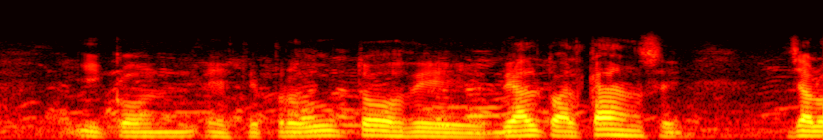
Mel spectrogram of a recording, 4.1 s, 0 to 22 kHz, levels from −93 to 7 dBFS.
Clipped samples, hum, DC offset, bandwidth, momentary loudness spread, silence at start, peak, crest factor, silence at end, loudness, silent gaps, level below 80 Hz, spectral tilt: under 0.1%; none; under 0.1%; 7.2 kHz; 13 LU; 0 s; -4 dBFS; 18 dB; 0 s; -21 LUFS; none; -60 dBFS; -9 dB/octave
